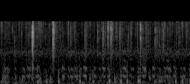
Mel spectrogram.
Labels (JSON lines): {"label": "anthrophony, mechanical", "recorder": "SoundTrap 300"}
